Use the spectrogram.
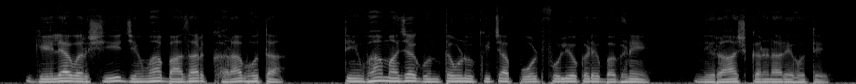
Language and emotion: Marathi, sad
